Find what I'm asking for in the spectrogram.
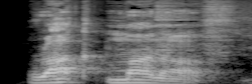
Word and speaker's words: Rakhmonov: But the guy that we definitely should give some mention to, Shavkat Rakhmonov. Rakhmonov. – You said it correctly.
